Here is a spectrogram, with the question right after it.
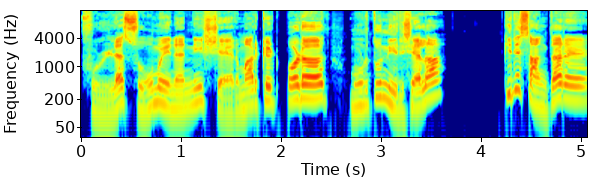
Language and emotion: Goan Konkani, surprised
